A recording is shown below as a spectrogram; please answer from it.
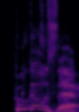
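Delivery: high gnome voice, called out loudly. Voicing a male gnome who yells out right after a female gnome, male gnome yelling out. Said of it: "the male gnome right next to her yells out".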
